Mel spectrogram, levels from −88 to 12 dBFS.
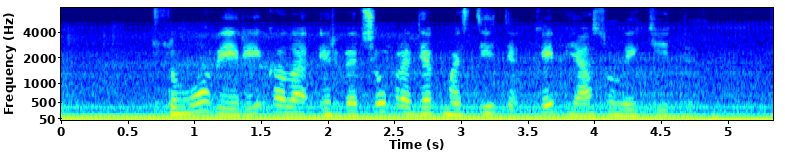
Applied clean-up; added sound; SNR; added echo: none; Bus; -3 dB; none.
